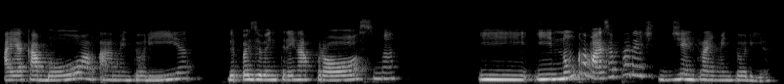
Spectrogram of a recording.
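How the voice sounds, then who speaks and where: A woman's voice: mid-range voice, expressive, moderate pace, lo-fi sound. A Brazilian woman talking casually as an interview guest, often adding little check-in tags to her sentences. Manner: conversational, frequent "sabe" and "entendeu" tags. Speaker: podcast guest, affiliate marketer.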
